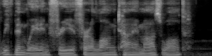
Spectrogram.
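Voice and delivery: very low, gentle, tender, almost loving voice. As life fades, a voice speaks to Oswald: gentle, almost loving voice. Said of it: "a very gentle and almost loving voice".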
